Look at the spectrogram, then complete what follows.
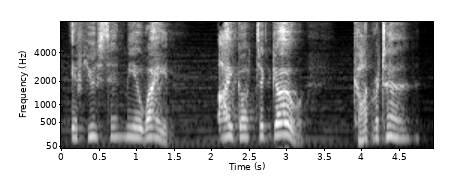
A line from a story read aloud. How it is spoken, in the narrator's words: she whispered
